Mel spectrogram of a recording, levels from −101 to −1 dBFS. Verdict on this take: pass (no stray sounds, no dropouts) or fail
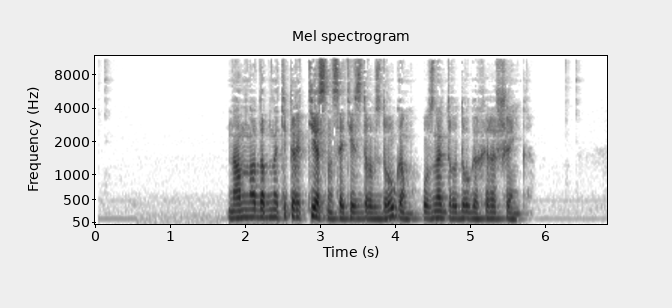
pass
